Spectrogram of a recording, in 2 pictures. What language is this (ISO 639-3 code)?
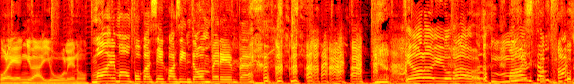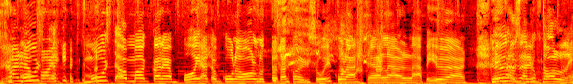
fin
